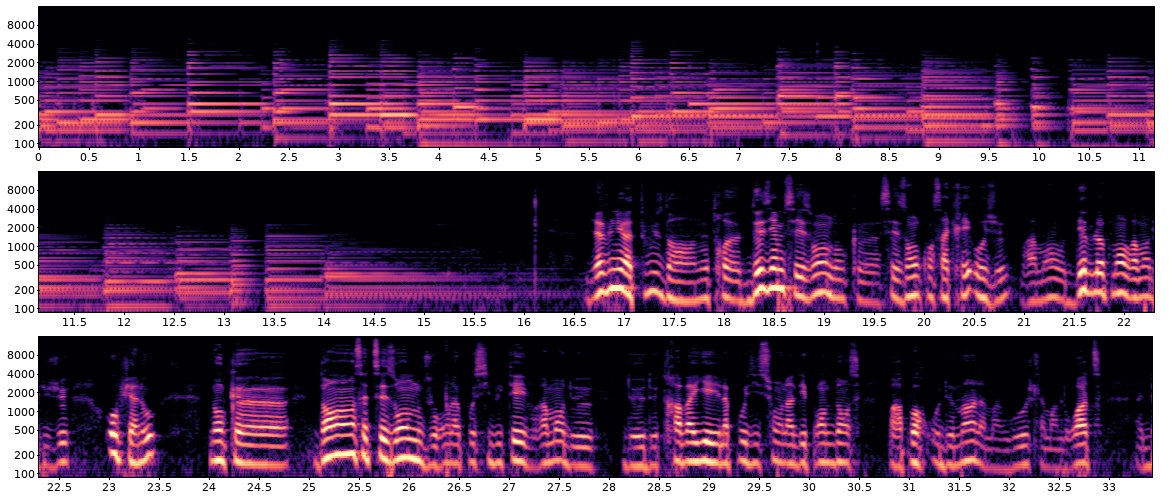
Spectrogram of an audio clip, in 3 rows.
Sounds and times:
Speech: 16.6 - 33.4.

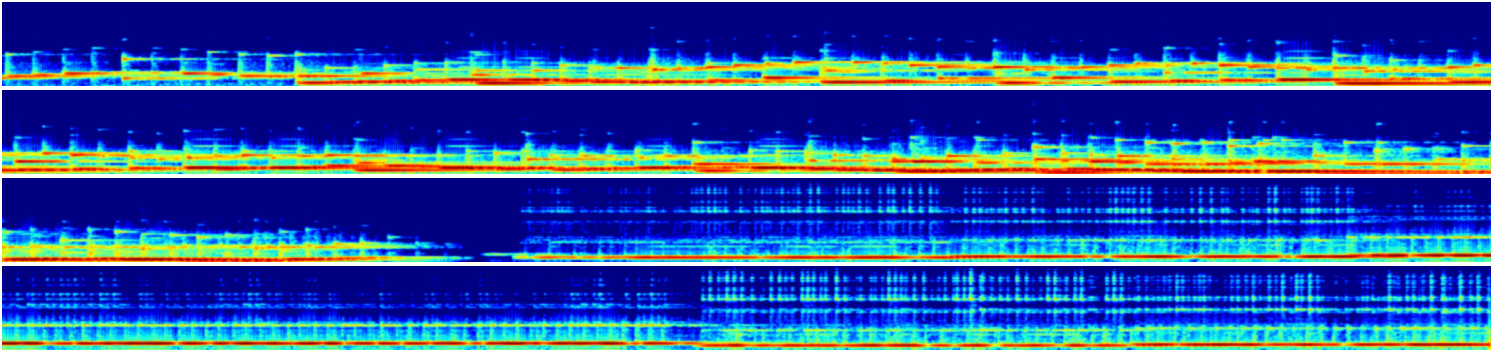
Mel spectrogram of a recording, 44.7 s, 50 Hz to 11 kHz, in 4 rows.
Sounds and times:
Marimba, xylophone: 0.0 - 25.7, 26.3 - 44.6.

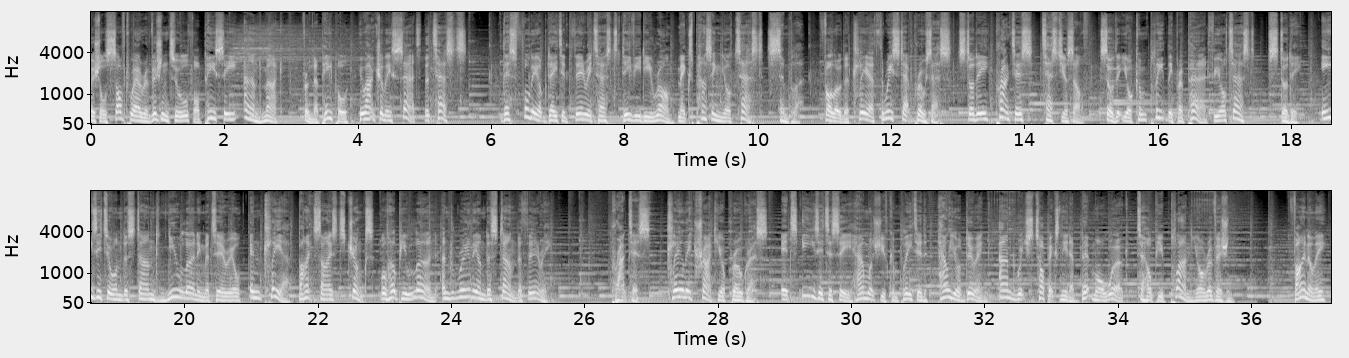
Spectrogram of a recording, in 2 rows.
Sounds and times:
Speech: 0.0 - 25.6, 26.4 - 35.8, 36.6 - 37.2
Music: 0.0 - 37.2.

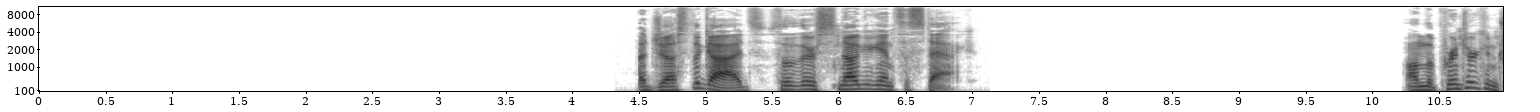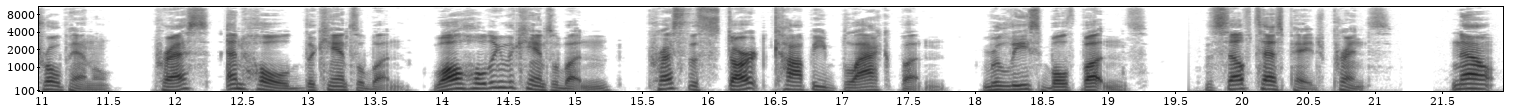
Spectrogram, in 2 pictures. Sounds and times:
Speech: 4.5 - 7.1, 10.3 - 21.9.

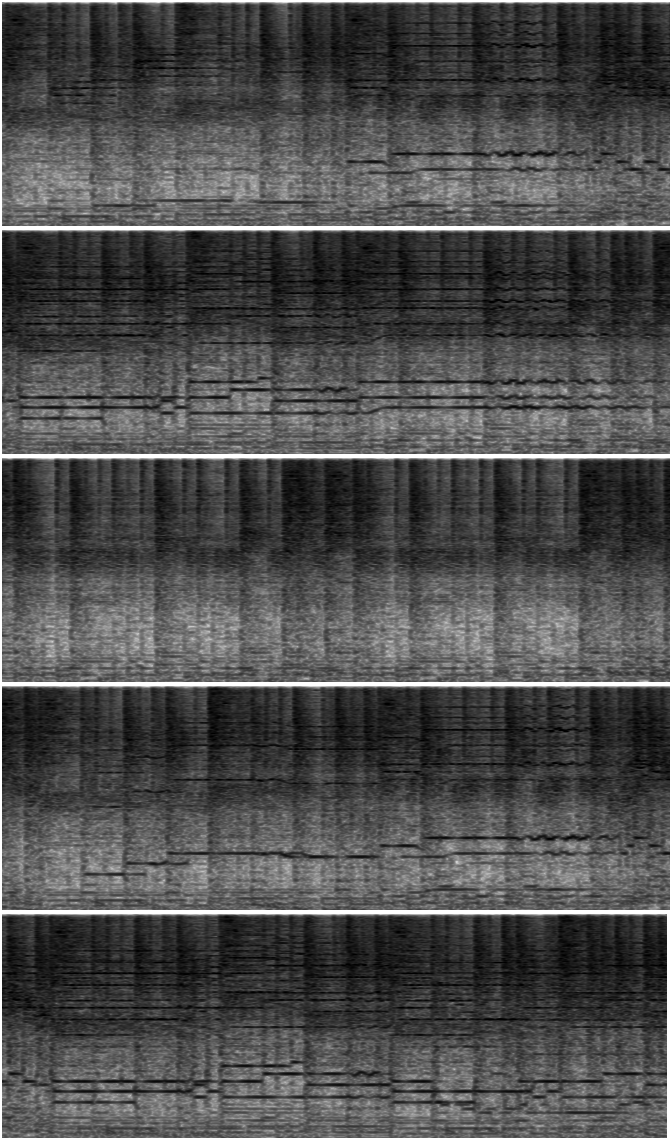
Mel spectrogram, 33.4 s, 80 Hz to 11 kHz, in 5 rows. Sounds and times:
Music: 0.0 - 33.3.

